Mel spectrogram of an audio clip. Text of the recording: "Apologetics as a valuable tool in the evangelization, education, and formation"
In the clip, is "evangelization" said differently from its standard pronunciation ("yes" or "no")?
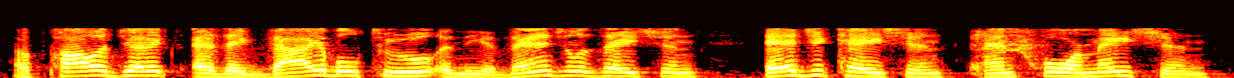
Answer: no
